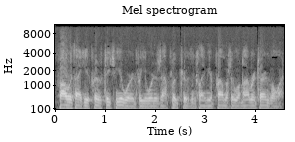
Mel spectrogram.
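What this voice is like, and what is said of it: Hoarse, worn-out voice. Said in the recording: “my voice is totally gone, and I've had 5 hours today”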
